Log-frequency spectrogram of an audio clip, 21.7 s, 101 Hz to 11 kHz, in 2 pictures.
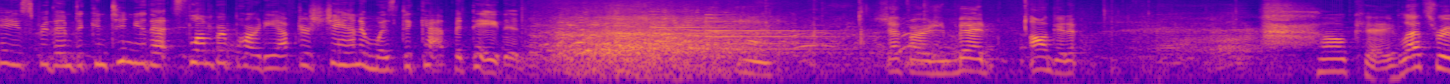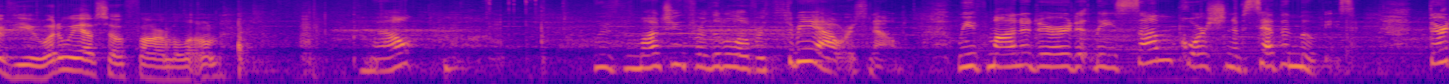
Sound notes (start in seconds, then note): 3.9 audience laughing; 4.8 doorbell ringing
